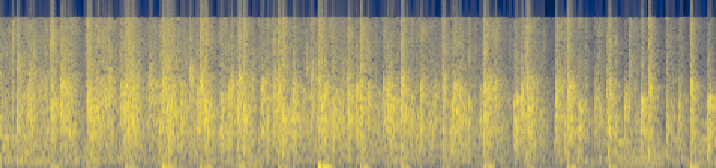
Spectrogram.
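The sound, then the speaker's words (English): An audience claps together in loud, dense applause, many hands overlapping in a steady crackling roar that holds for the whole stretch, with faint voices mixed underneath. “I like that hand clap. You can do it again.”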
